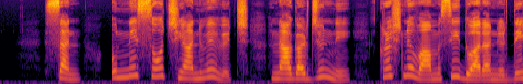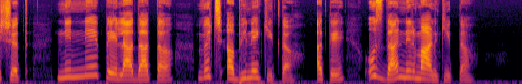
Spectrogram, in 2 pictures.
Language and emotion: Punjabi, neutral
